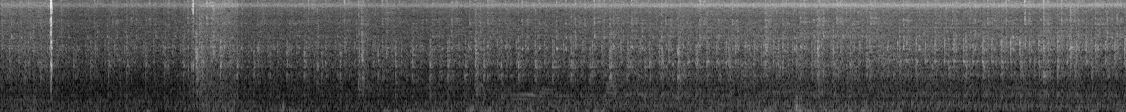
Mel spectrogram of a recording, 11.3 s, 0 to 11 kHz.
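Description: Quick G1000 two-wheel hand tractor's single-cylinder diesel engine running steadily with a fast, even chugging as the tractor drives its cage wheels through paddy mud. A sharp click comes about half a second in.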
